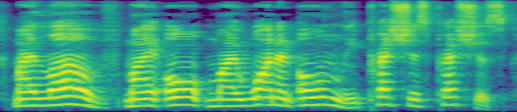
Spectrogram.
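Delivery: high, loud gushing cry; doting mother. Acted. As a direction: gush over the baby like a mad mother. Acted mother's mad cry.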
